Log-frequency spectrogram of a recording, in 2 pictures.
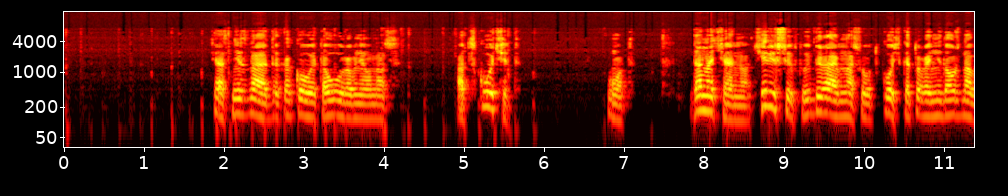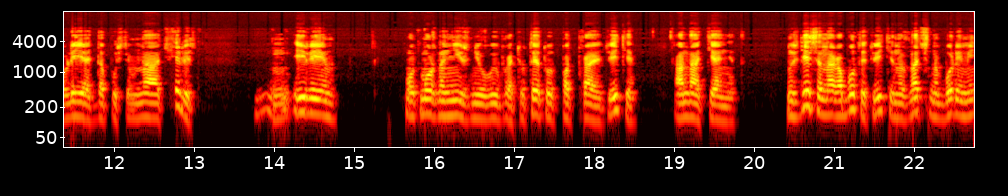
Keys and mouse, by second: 0.4 ctrl+z, 1.1 ctrl+z, 1.7 ctrl+z, 2.3 ctrl+z, 2.8 ctrl+z, 3.6 ctrl+z, 4.4 ctrl+z, 5.1 ctrl+z, 5.8 ctrl+z, 9.4 shift+click, 13.1 click, 14.2 click, 15.8 shift+click, 16.7-17.9 middle drag, 22.2-22.7 middle drag.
